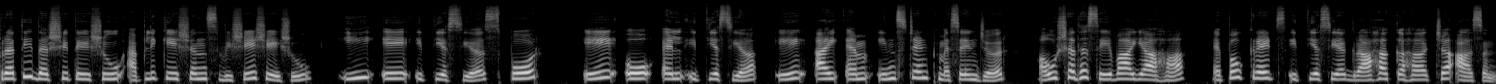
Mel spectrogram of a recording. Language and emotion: Sanskrit, neutral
